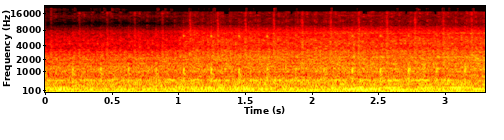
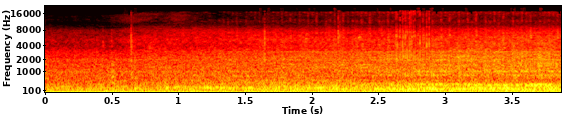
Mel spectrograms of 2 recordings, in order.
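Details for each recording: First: 2012 Jeep Liberty 3.5L V6 at idle after coolant from a loose radiator bleed plug soaked the engine bay: rough, stumbling idle, misfire on cylinders 1 and 5, with sparks arcing in the waste-spark ignition system. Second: 2012 Jeep Liberty 3.5 L V6, after fixing a coolant leak (untorqued radiator bleed plug) that soaked the engine bay and caused cylinder 1 and 5 misfires: smooth, even idle with steady rumble, no miss or stumble.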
